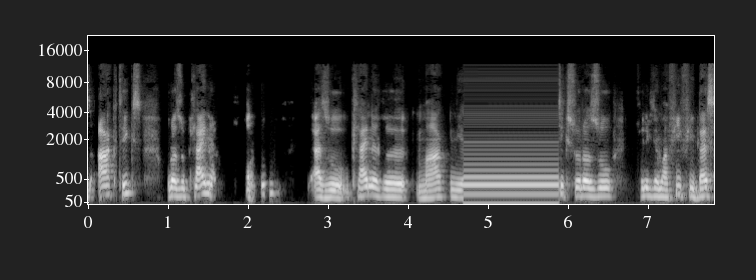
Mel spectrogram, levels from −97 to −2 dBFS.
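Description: At 4.69 s the speech stops and gives way to a steady, harsh buzz lasting until 5.88 s, the signature of a system hang loop. The playback path stalled while the sound hardware kept re-reading one 5.33 ms slice of its ring buffer, which fits a 256-sample buffer, repeating it over two hundred times. That tight repetition produces a tone at 188 Hz. About a second of speech is lost under it.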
